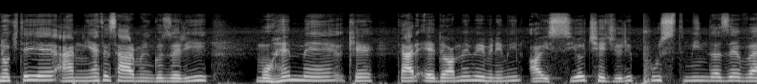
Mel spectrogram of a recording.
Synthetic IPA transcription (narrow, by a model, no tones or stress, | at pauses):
nocʰt̪ʰe̞jeʔæmnijæt̪ʰe̞sæɾmɒːjeɡo̞zɒːɾiː | moɦe̞mːecʰe̞d̪̥æɾe̞d̪ɒːme̞mibiːnimiːnɒːjsiot͡ʃʰe̞d͡ʒuːɾiːpʰuːst̪ʰmind̪ɒːze̞væ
